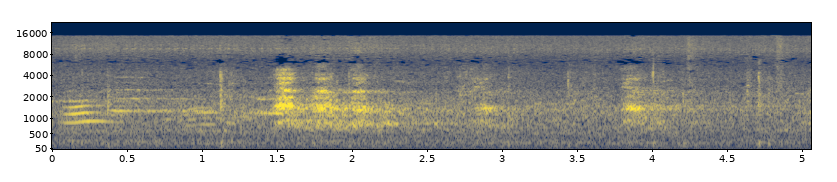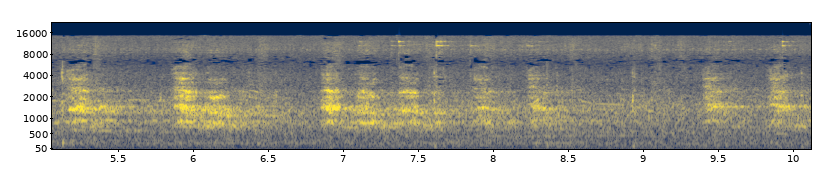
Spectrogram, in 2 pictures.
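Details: Bracco Italiano dogs Birba Bovisasca and Pluto, said to be in love, giving short barks in separate bursts about every one to two seconds, with a steady background hiss between them.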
